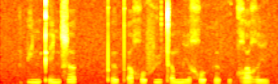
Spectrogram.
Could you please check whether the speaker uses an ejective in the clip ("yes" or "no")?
yes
